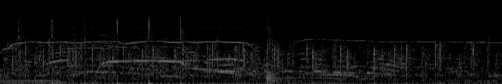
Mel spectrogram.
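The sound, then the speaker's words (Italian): A crowd at a rock concert applauds steadily for about five seconds, dense clapping running throughout, with sharp whistles and scattered cheering voices rising over it. “Un applauso”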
